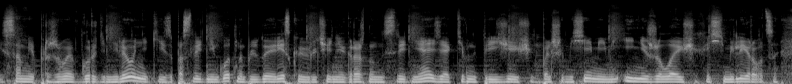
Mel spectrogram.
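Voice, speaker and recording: A podcast host from the Perm region answering listener letters in a dry, ironic, argumentative way. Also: male voice, mid-range voice, a little mellow. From Perm region, Russia. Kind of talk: reading and answering listener mail.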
